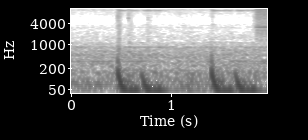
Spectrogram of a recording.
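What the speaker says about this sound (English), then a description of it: "That was the sound of a heartbeat," Two double-thump heartbeats from the video game Slay the Princess, each a deep low pair of beats about a second apart, close and steady over a faint low hum, with no talking.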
